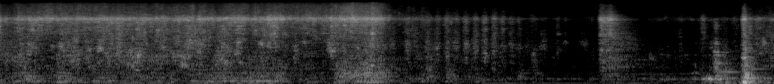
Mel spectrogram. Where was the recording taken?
in a kitchen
